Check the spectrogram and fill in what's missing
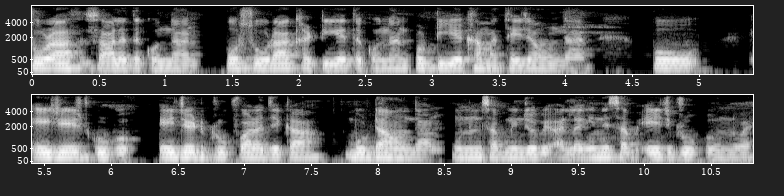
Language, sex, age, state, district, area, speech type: Sindhi, male, 18-30, Gujarat, Kutch, rural, spontaneous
